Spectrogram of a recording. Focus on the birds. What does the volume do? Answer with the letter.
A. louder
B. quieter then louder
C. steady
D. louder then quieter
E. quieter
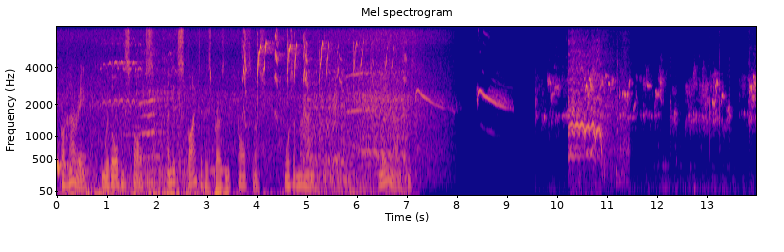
E.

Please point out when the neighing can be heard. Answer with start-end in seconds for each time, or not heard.
0.7-2.7, 4.9-7.1, 10.2-11.4.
